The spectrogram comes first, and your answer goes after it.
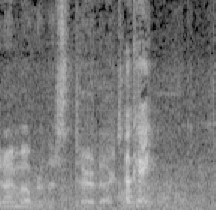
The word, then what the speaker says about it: pterodactyl: right i'm over this pterodactyl okay i guess the p is silent oh that's when you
